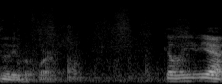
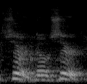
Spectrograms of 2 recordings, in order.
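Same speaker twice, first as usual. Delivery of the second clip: high-pitched imitation of a dutiful private; soldier answering; 8 semitones higher, slower than usual. Private answering his colonel's grilling, dutiful mock-military reply.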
